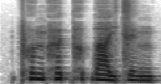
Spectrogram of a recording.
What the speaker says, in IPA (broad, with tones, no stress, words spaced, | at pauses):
pʰʊ˨ŋhɵ˧t̚ hʊ˨k̚waː˨˩jt͡sɪ˨˩ŋ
